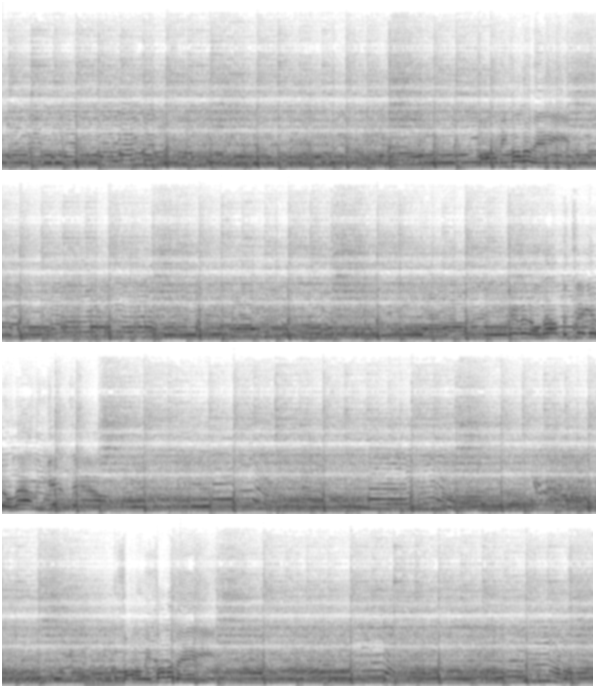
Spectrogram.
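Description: A rock band playing live in rehearsal: electric guitars over a drum kit, loud and continuous, in an instrumental stretch of the song with bending guitar notes at times.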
